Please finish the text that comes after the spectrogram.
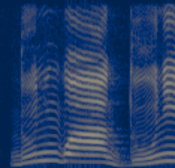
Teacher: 우라는 모음의 길이의 차이 때문에 서로 의미가 갈리게 된 것이구나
